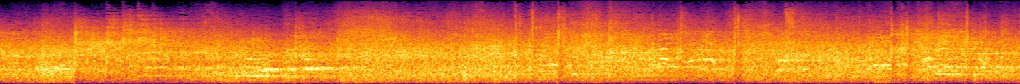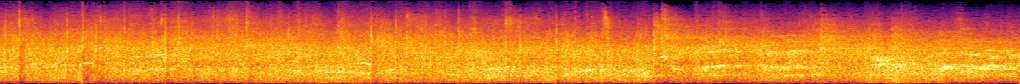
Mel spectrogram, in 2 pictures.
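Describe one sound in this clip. A crowd chatters and cheers in a large echoing rink.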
